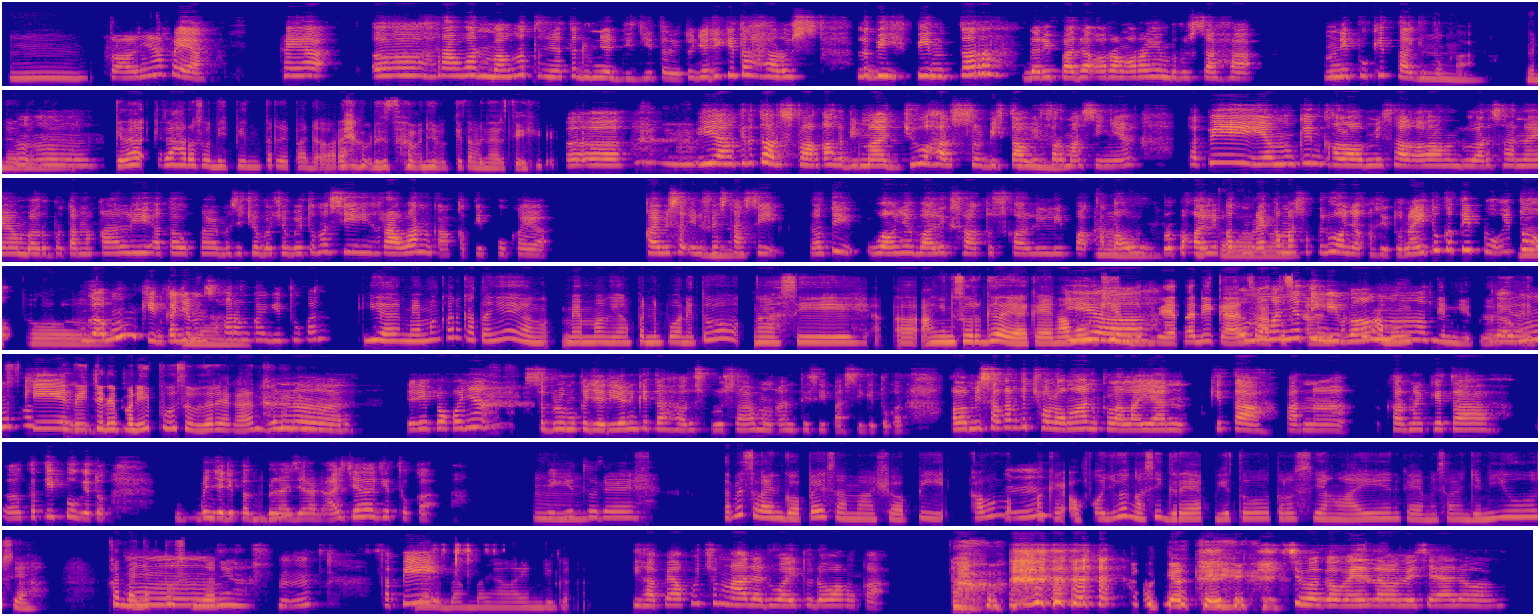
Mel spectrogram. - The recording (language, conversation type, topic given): Indonesian, podcast, Bagaimana pengalamanmu menggunakan dompet digital atau layanan perbankan di ponsel?
- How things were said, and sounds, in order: laughing while speaking: "orang yang berusaha menipu"; chuckle; chuckle; other background noise; laugh; chuckle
